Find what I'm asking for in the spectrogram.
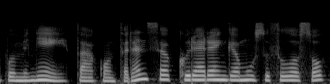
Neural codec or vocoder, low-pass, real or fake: codec, 16 kHz, about 1 kbps, DyCAST, with the encoder's durations; 7.2 kHz; fake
